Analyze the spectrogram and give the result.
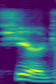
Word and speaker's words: Sheard: So I, I Sheard, Sheard, Jabaal Sheard. – Jabaal Sheard. I like him one because I can butcher his name for the next two or three years. – But what did you say at first? Shahid. – Shahid, Jabaal Shahid, Sharid.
